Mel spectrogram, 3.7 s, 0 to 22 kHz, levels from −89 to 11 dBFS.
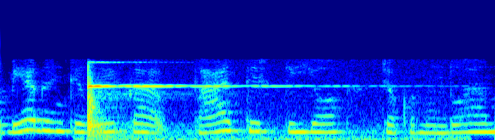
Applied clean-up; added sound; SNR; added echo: none; Piano; -2 dB; none.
